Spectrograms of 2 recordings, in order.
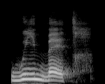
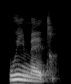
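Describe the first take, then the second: First: Dictating. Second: Docile repeat. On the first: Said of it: "dicta Voldemort". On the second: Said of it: "répéta docilement Bellatrix". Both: Acted.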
